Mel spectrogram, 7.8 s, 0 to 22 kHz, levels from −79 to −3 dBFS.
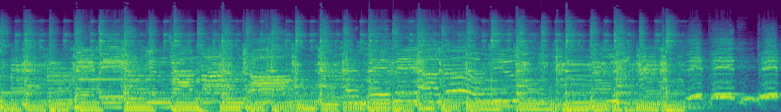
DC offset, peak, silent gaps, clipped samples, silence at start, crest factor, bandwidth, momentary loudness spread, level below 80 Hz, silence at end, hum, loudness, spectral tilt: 1%; 0 dBFS; none; under 0.1%; 0 s; 10 dB; 16 kHz; 3 LU; -18 dBFS; 0 s; none; -10 LUFS; -4.5 dB/octave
